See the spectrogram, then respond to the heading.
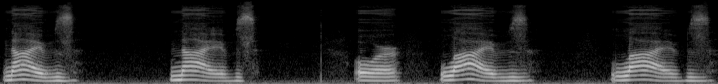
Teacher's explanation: to make the v sound use your top teeth and touch them to the bottom lip and make it a voiced sound then to make the s sound put your tongue behind your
